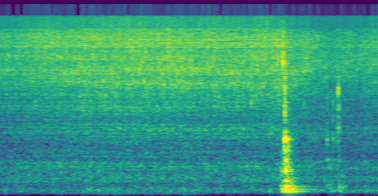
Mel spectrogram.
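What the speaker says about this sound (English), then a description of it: "let's get this water nice and hot again" Hot water runs from a sink tap in a steady, broad hiss with a brief splash or clatter near the end, with no talking.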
